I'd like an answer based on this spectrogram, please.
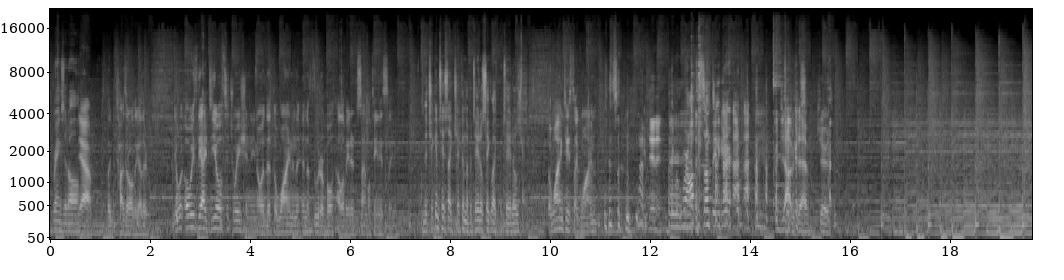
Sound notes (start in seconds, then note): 12.3 laughs; 16.4 relaxed rock music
